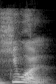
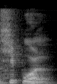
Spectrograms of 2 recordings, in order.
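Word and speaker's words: 시월: lagi adalah 10 teman-teman 10 itu kan si di sini dibacanya hanya si ya jadi She Bukan shipwall tadi juga Sama ya yall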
